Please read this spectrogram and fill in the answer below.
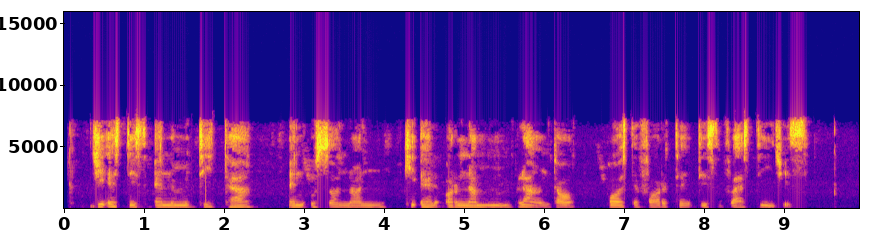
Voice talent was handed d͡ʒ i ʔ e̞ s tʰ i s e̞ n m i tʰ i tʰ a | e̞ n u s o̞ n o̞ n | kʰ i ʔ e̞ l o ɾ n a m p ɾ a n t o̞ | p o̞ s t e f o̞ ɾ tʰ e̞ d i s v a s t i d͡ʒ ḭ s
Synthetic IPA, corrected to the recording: d͡ʒ i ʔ e̞ s t i s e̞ n m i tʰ i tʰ a | e̞ n u s o̞ n o̞ n | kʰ i ʔ e̞ l o ɾ n a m p l a n t o̞ | p o̞ s t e f o̞ ɾ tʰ e̞ d i s v a s t i d͡ʒ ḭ s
